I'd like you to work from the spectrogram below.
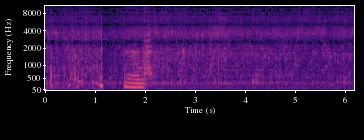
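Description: A gem silica specimen dropped into a liquid gives a brief splash and a bubbling gurgle lasting under half a second, then a low, steady fizz under faint background noise.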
